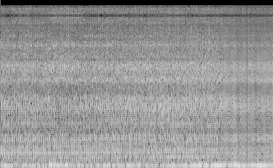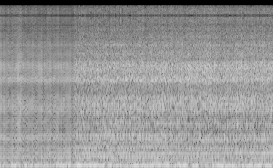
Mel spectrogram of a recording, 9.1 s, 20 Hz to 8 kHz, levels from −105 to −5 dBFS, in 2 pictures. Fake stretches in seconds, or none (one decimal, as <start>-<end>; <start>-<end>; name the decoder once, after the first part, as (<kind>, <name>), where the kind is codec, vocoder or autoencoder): 3.7-5.8 (vocoder, Vocos)

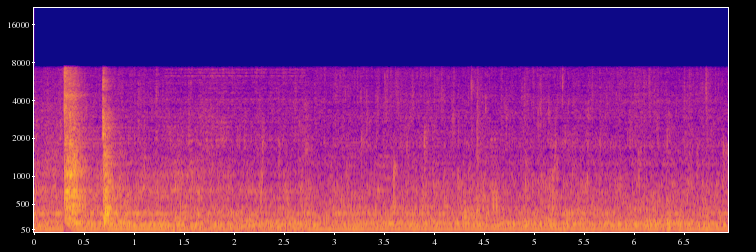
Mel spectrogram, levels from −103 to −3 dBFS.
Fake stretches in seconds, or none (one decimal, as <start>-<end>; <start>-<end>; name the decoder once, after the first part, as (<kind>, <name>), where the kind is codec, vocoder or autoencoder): 1.3-2.7 (vocoder, Vocos)

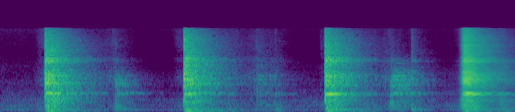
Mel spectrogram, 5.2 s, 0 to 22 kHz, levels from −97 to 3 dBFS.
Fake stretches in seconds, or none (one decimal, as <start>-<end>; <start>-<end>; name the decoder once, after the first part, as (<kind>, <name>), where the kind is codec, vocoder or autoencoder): 4.5-5.2 (vocoder, Vocos)

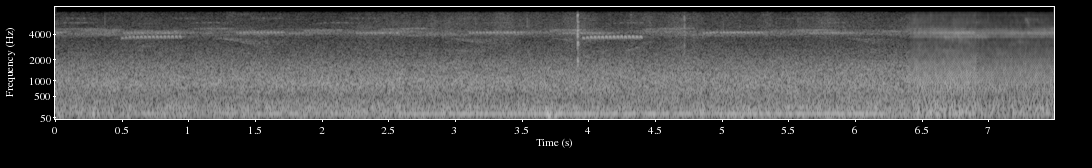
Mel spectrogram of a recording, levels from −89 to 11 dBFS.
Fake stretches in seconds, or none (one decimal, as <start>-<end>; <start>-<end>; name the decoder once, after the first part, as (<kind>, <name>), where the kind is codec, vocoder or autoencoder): 6.4-7.5 (vocoder, Vocos)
